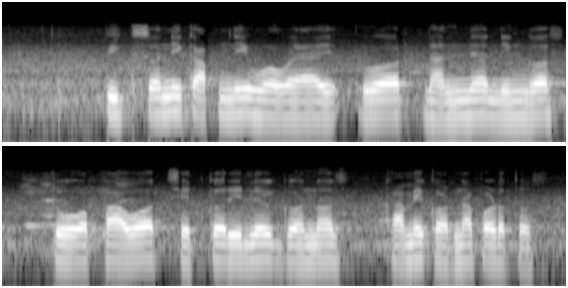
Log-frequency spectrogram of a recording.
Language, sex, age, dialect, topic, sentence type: Marathi, male, 25-30, Northern Konkan, agriculture, statement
